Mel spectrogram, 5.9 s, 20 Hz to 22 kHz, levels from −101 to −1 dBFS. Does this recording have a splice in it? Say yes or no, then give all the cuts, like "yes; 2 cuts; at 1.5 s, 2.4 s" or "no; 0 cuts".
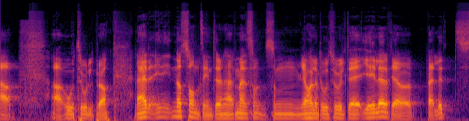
yes; 5 cuts; at 2.5 s, 2.9 s, 4.0 s, 4.3 s, 4.9 s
